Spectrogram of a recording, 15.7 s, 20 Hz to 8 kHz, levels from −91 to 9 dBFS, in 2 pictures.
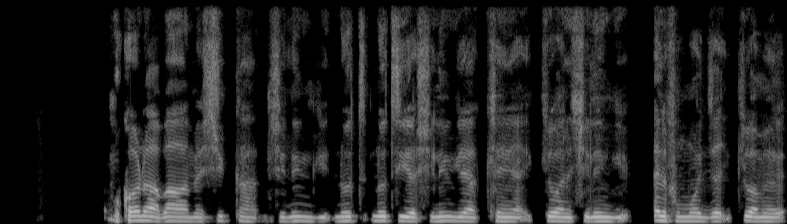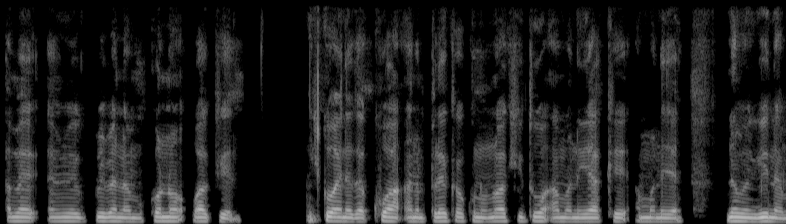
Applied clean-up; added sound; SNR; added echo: none; none; none; none.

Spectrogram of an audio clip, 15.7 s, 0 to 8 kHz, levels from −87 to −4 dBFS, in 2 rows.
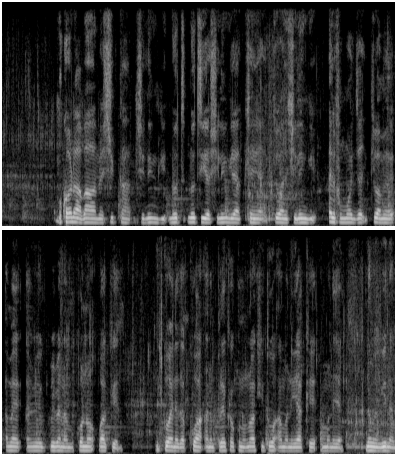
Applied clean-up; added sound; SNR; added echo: none; Toilet flush + Snare drum; 20 dB; none.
